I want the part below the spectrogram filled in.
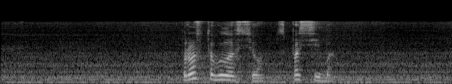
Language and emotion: Russian, neutral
